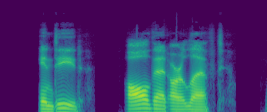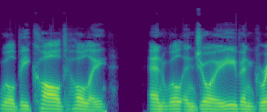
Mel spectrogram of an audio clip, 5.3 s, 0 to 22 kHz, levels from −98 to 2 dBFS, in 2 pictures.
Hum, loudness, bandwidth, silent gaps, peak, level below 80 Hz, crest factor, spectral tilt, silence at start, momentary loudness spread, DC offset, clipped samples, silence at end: none; -19 LUFS; 8 kHz; 0.94-1.18 s, 2.35-2.59 s, 3.85-4.08 s; 0 dBFS; -46 dBFS; 18 dB; -7 dB/octave; 0.3 s; 13 LU; 2%; under 0.1%; 0 s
